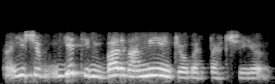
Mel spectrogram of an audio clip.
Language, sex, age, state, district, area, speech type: Kashmiri, female, 30-45, Jammu and Kashmir, Budgam, rural, conversation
